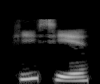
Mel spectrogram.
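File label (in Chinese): "皮鞋", Mandarin Chinese; hsk; chinese-flashcards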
